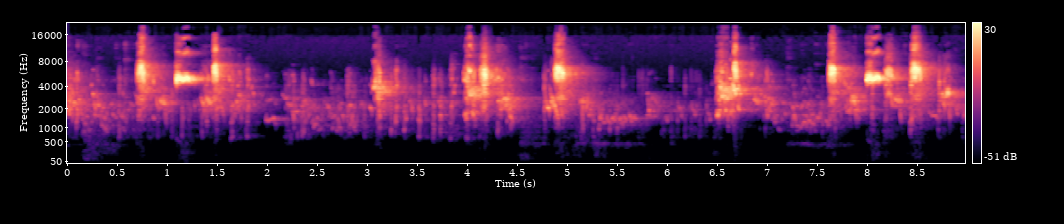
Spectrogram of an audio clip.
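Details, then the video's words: Happy pet budgerigar chirping: busy warbled chatter of buzzy squawks and short bright chirps, rising in loud bursts around one and four seconds and again near seven and eight. "Happy budgie chirping sound"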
